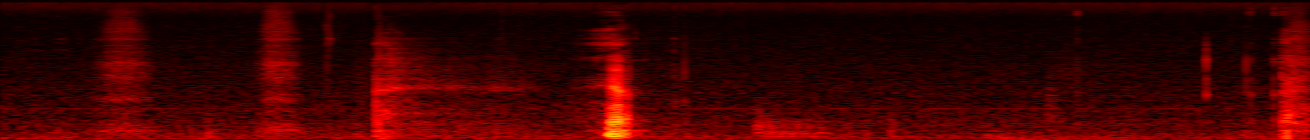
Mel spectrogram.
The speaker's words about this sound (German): Auch schön das Atmen jetzt. Jetzt hören wir ihn atmen.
